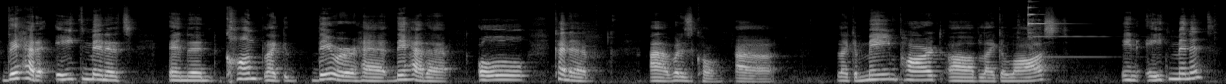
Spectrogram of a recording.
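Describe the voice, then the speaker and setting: A woman co-hosting a casual podcast chat, speaking halting non-native English with many fillers and frequent giggles. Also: medium pitch. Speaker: podcast co-host.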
